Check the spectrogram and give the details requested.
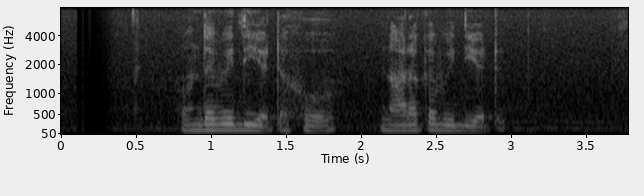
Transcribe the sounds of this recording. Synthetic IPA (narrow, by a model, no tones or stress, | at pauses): hund̪ɐʋid̪ijəʈəhoːnaɾəkəʋid̪ijəʈə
